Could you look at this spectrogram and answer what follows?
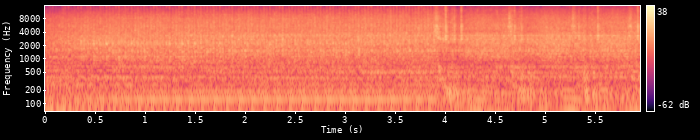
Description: My nova turbo has a misfire. ITS FOOKED!!!!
